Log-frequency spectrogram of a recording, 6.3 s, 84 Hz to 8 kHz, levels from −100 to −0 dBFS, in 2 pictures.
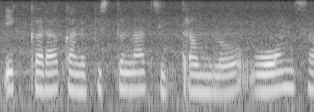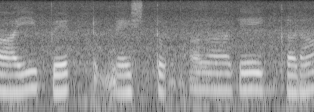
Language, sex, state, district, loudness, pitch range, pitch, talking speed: Telugu, female, Andhra Pradesh, Sri Satya Sai, -18 LUFS, 195-215 Hz, 205 Hz, 85 wpm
